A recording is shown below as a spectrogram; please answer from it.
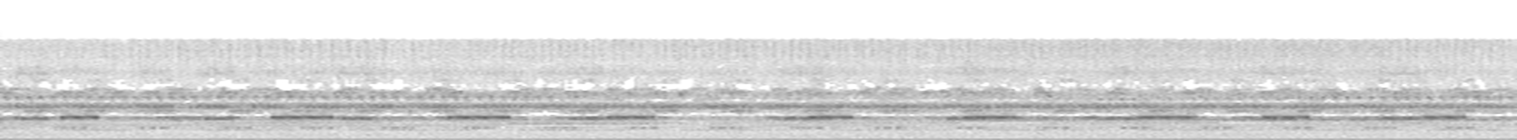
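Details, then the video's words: Crickets in a park at evening, shrill layered trilling with chirp bursts recurring about once per second, steady and dense, faint low background rumble. "Cricket Sounds in a Peaceful Park"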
